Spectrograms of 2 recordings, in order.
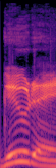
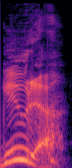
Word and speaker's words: gouda: gouda we got some Gudda in here nothing wrong with some guda see it even sounds like the word good that's how you know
